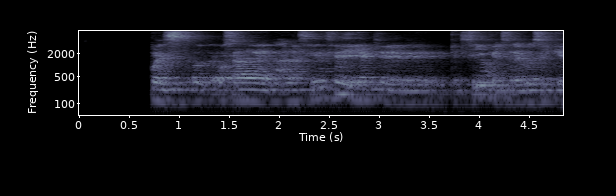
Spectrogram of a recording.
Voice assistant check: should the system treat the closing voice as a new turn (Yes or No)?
No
